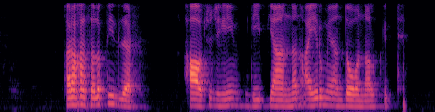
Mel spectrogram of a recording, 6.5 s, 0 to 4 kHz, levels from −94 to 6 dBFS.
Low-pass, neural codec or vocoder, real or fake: 3.6 kHz; none; real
